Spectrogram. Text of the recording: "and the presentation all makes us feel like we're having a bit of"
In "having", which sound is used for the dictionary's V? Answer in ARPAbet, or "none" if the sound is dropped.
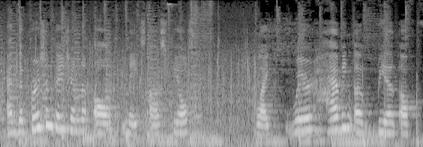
V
